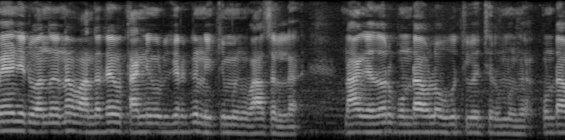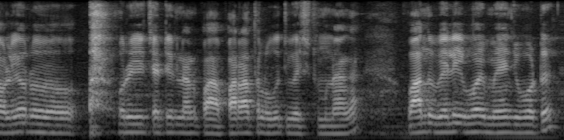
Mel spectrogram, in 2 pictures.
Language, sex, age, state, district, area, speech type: Tamil, male, 45-60, Tamil Nadu, Tiruppur, urban, spontaneous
